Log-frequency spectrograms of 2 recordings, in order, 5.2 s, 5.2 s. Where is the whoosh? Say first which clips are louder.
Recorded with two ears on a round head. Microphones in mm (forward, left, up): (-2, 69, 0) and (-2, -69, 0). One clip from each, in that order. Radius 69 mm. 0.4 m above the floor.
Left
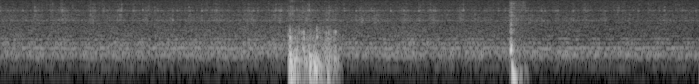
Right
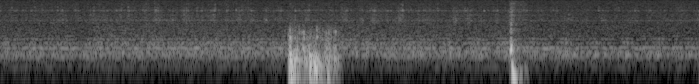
Left 5 dB; 20° left (ahead or behind).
